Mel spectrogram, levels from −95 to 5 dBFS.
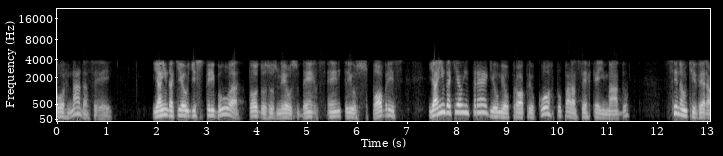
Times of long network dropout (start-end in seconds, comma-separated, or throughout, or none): none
